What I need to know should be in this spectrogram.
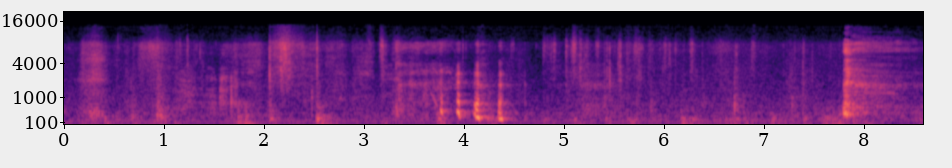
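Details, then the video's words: Tibetan Mastiffs playing tug of war indoors: steady panting and scuffling with a burst of short, rough growling grunts near the middle, then a sharp, noisy snap toward the end. "Tibetan Mastiffs playing Tug O War"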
